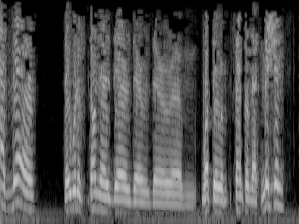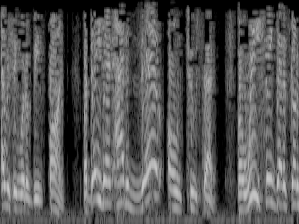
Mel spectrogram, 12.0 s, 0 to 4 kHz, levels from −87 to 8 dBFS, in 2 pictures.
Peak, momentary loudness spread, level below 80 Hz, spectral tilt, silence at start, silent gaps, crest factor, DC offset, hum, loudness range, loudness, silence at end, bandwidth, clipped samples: -6 dBFS; 7 LU; -52 dBFS; -8.5 dB/octave; 0 s; none; 14 dB; under 0.1%; none; 1 LU; -21 LUFS; 0 s; 4 kHz; under 0.1%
